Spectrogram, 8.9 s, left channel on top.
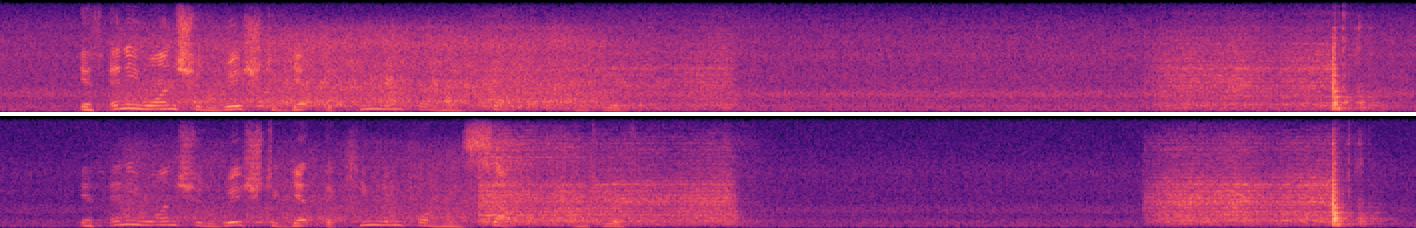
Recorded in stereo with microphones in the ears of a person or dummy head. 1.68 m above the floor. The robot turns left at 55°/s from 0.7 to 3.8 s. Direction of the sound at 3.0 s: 60° right (ahead or behind).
